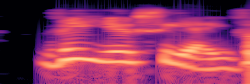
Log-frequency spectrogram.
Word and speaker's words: VUCA: VUCA, VUCA. That's how I'm pronouncing it. I've never heard anybody else pronounce it.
